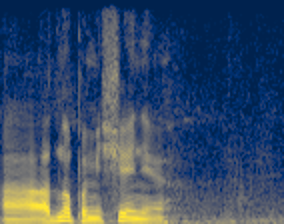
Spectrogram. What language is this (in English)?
Russian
